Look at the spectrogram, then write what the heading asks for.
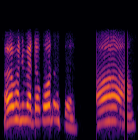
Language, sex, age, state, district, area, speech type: Assamese, female, 60+, Assam, Dhemaji, rural, conversation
